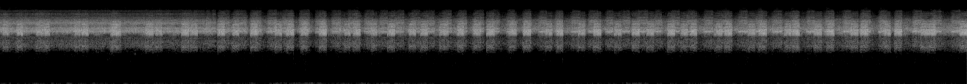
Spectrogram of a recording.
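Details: Cicada song from Greek nature in midsummer pine woods: a ceaseless, high, buzzing shrill with fast fluttering pulses, the insects the only sound present.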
